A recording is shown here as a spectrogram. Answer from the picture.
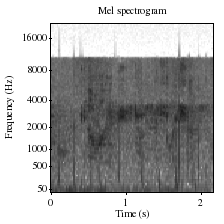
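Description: Muffled, indistinct speech from a caller on a telephone line, too thin to make out words.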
